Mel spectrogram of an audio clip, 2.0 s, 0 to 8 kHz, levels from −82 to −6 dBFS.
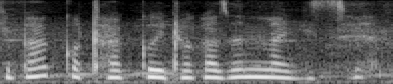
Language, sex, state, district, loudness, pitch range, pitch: Assamese, female, Assam, Hailakandi, -20 LUFS, 245-275 Hz, 255 Hz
